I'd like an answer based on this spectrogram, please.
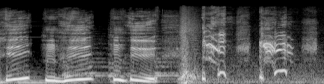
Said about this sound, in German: Typ 2, die um gutes Benehmen bemühte Dame, die den Husten im Keim ersticken will und versucht, den Mund beim Husten geschlossen zu lassen.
